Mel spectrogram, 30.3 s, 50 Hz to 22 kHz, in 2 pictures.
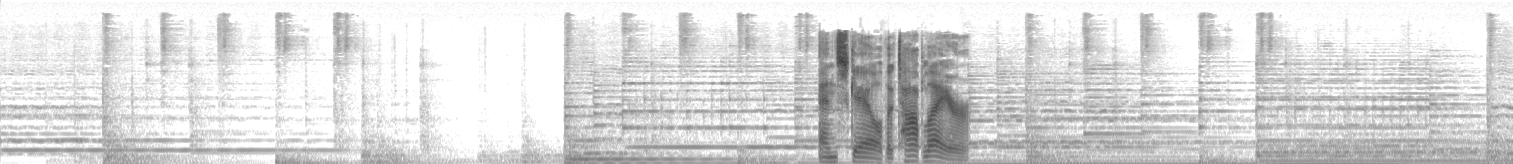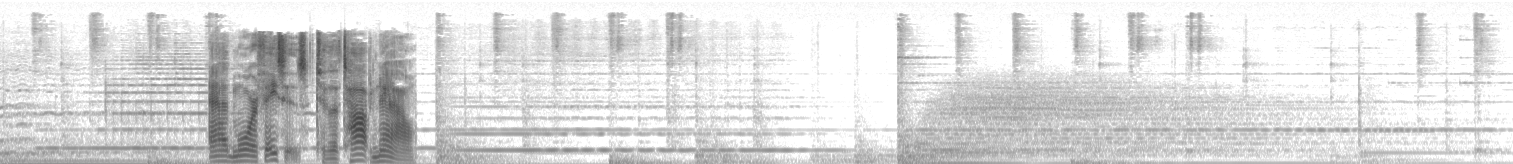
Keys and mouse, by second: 0.0 click, 0.4 alt+click, 1.2 s, 3.2 s, 5.3 click, 5.9 ctrl+r, 7.7 click, 8.1 alt+click, 8.6 s, 13.8-16.2 middle drag, 16.0 KP_1, 16.8 click, 17.8 KP_1, 20.6 middle click, 21.1-23.2 drag, 23.7 KP_1, 24.2 g, 25.0-26.3 middle drag, 26.1 KP_1, 27.1-27.6 middle drag, 28.0 Tab, 28.2-30.2 middle drag.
